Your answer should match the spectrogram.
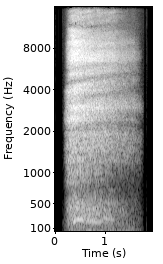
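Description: A single deep breath drawn in, a smooth, breathy inhale lasting about a second and a half. It swells quickly, then tapers off before ending abruptly in silence.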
